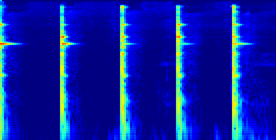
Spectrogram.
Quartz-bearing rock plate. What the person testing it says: I can hear that it's Hollow there's a gap between this plate and this plate here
